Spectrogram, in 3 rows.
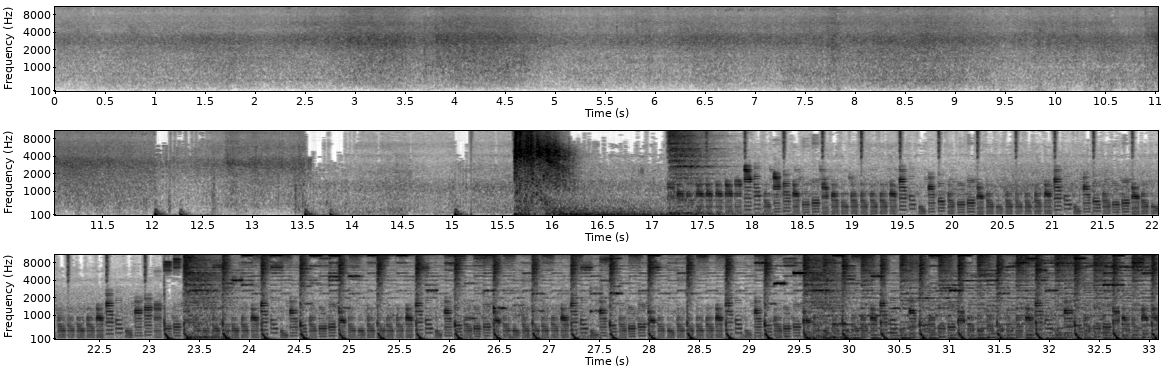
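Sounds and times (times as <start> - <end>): surf washing against rocks: 0.0 - 16.0
loud whoosh: 15.6 - 19.5.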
